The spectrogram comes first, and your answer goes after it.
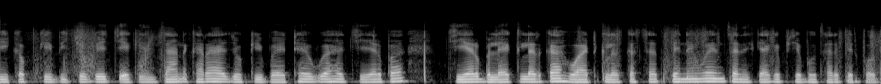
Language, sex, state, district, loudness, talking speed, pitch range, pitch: Hindi, male, Maharashtra, Washim, -18 LUFS, 230 wpm, 110-125 Hz, 120 Hz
